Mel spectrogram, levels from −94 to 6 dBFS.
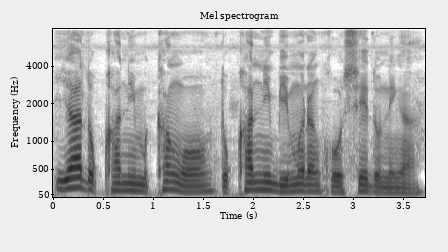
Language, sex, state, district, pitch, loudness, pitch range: Garo, male, Meghalaya, West Garo Hills, 115 Hz, -19 LUFS, 100-130 Hz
